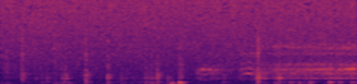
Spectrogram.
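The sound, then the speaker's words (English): Roosters crow at daybreak: faint, drawn-out harmonic calls with a few soft clucks and scattered clicks around them. “Boy, if you can hear the roosters crowing over Zoom.”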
